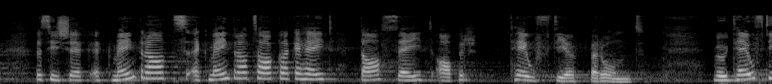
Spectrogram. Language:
Swiss German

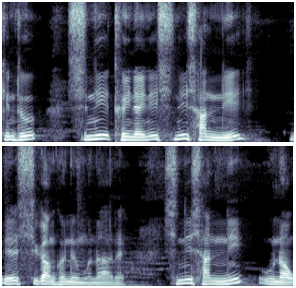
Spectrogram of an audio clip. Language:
Bodo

